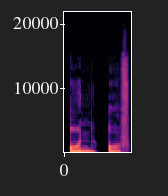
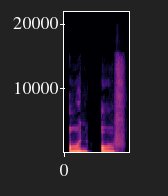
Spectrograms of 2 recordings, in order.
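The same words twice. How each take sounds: The two takes are said the same way.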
